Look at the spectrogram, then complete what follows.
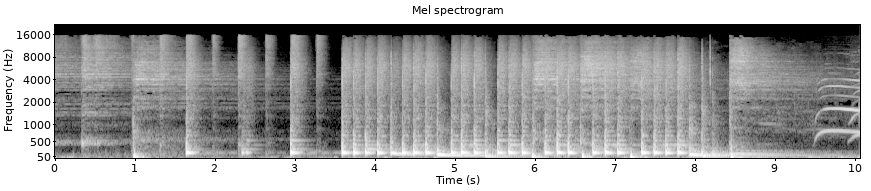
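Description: Rock drum kit playing a song intro: scattered hi-hat and cymbal hits and a short fill, then a fast driving beat of about six hits a second over low pitched notes from about three and a half seconds in, ending on a cymbal crash that rings out.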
